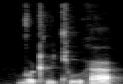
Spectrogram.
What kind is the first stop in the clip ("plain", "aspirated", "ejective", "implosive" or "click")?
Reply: plain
